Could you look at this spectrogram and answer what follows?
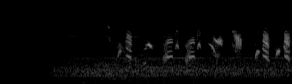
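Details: Western Orphean Warbler singing from a holm oak, short rich warbled notes in quick, much-repeated characteristic phrases over steady hiss; another bird answers more distantly in the background.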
